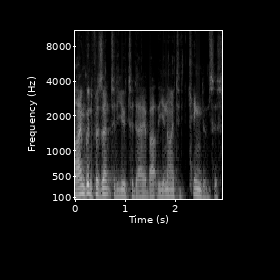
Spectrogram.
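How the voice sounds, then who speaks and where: A man talks fairly quickly with a Midlands accent. His voice is somewhat breathy. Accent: Midlands English, northern short u and a. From English Midlands. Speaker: emergency management consultant. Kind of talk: lecture. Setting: online lecture.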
